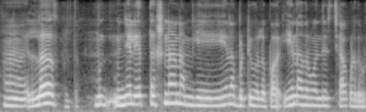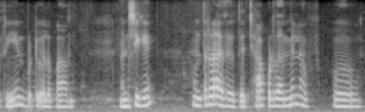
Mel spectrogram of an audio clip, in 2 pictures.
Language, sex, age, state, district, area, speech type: Kannada, female, 60+, Karnataka, Koppal, rural, spontaneous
